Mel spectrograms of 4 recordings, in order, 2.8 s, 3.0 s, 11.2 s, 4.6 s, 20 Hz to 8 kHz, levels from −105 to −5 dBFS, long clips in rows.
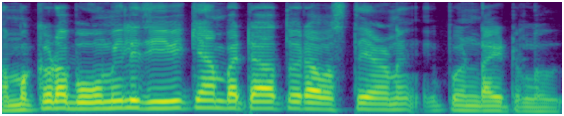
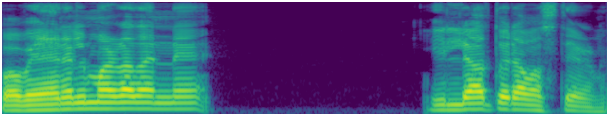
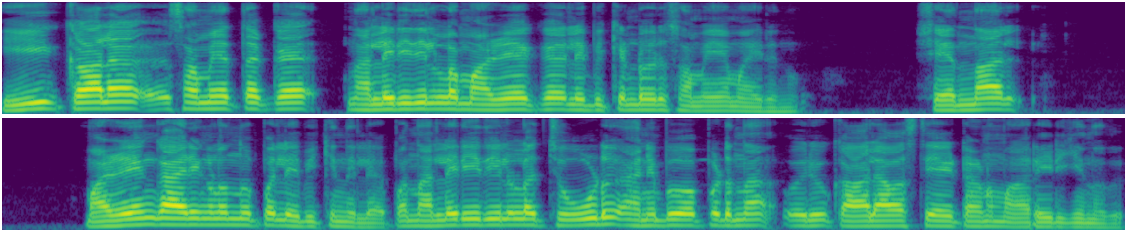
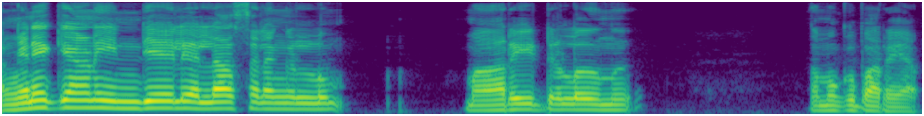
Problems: none marked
